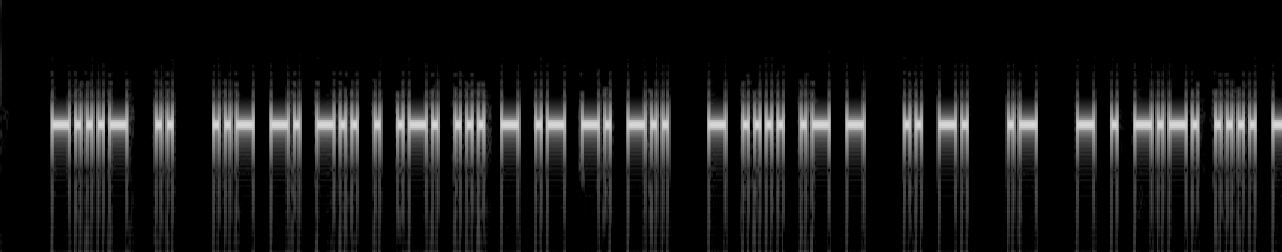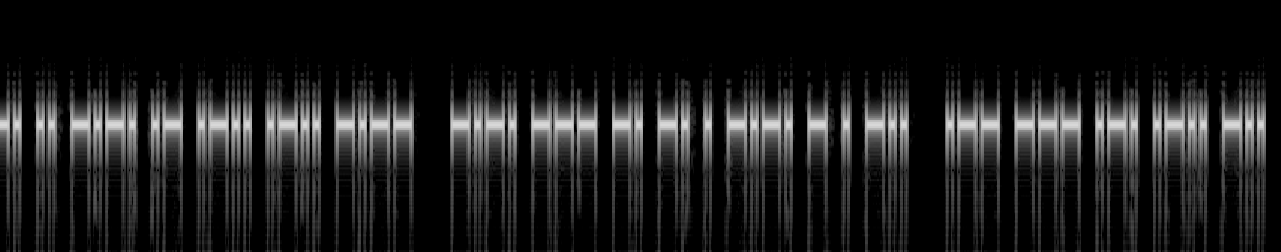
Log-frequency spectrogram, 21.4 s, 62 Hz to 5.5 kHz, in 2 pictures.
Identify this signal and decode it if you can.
Morse code, heard as a keyed tone, about 25 wpm, 600 Hz. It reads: <BT> I UNDERSTAND THAT IN A TECHNICALLY CONNECTED WORLD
